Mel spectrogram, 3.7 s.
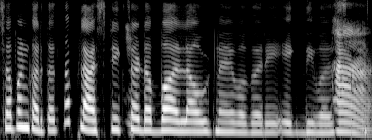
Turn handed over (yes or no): yes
